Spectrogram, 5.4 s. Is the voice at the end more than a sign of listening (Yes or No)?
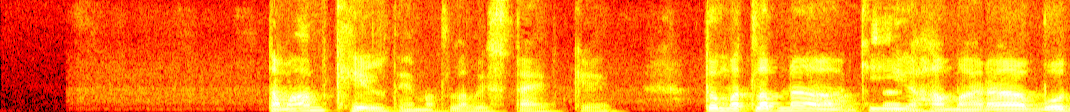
No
